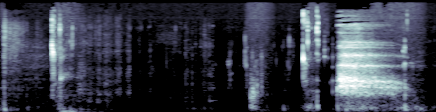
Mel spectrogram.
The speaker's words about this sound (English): Let's take a sip of coffee together and ponder this thought. Mm. Actually, maybe you can't hear it with the music.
